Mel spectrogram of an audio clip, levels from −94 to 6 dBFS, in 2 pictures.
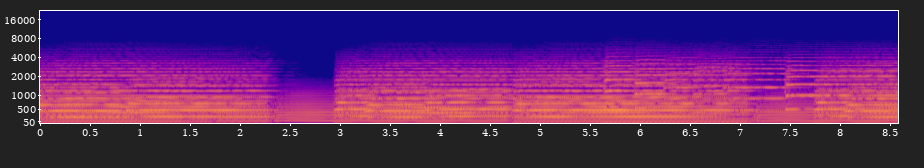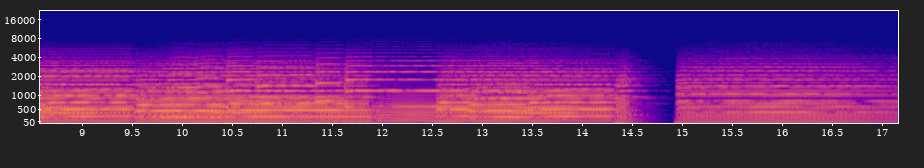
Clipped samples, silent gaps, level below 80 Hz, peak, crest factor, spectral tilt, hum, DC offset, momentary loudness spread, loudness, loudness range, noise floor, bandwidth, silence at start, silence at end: under 0.1%; none; -46 dBFS; -10 dBFS; 16 dB; -8 dB/octave; none; 0.6%; 11 LU; -25 LUFS; 4 LU; -46 dBFS; 6.6 kHz; 0 s; 0 s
